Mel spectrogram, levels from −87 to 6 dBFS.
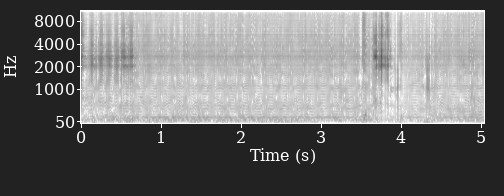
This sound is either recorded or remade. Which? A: remade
